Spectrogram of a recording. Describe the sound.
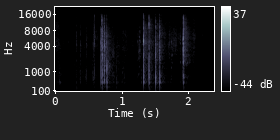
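A poster package is cut and torn open with a knife, producing faint crinkling and sharp tearing in short bursts, with a dense cluster early on and several quick rips later.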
